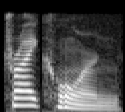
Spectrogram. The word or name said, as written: tricorne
